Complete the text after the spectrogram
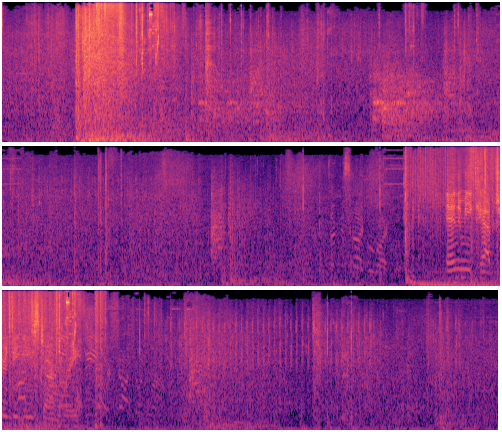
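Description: Loud weapon blasts boom, one after another.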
